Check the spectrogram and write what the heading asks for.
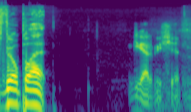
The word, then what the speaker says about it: Ville Platte: Ville Platte. Ville Platte. What? It's Ville Platte.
